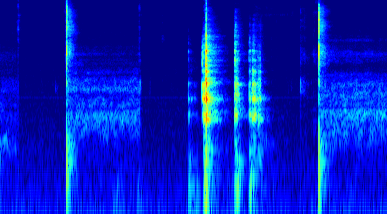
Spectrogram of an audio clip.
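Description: A torch lighter clicks as it ignites.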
